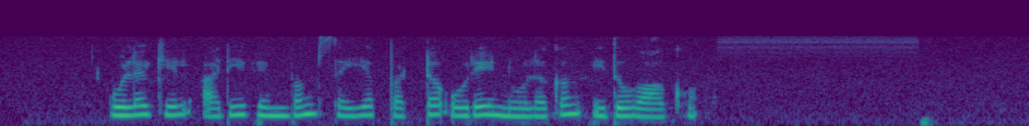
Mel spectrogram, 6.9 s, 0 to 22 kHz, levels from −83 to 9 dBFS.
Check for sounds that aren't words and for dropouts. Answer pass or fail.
pass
